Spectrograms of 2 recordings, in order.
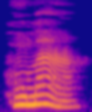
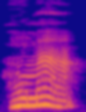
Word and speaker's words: هما: We have reached the last dual possessive pronoun, which is there, and it's pronounced as Huma in Arabic, Huma, and it's represented by the letters ha plus ma plus a. An example for it, their house is pronounced and written like this, بيتهما, بيتهما.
